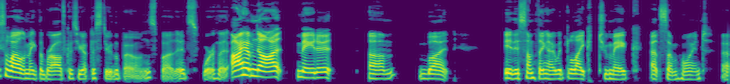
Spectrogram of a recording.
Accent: New York, United States; New York that I will eat a bagel or a pizza and consider it on par. But that's me being biased for my home state.

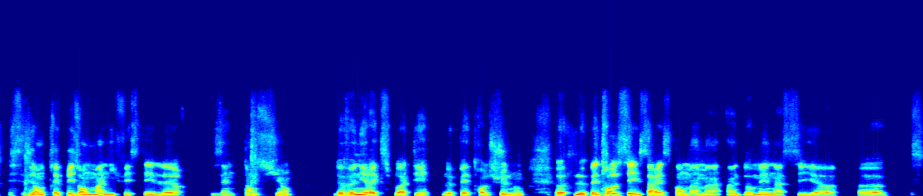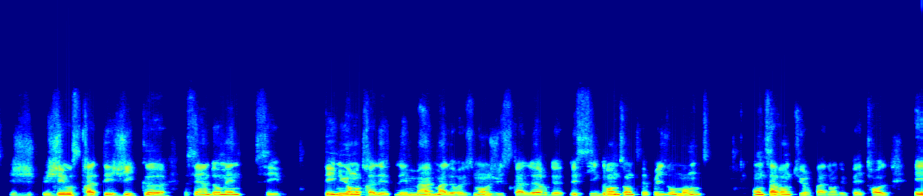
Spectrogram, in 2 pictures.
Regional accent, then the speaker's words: DR Congo; Ils devaient se bousculer pour venir chez nous en RDC.

